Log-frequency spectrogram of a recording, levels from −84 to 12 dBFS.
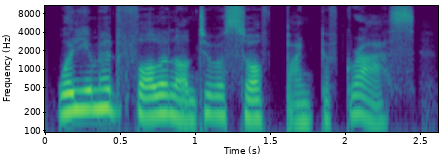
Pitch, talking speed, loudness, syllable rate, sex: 180 Hz, 230 wpm, -18 LUFS, 5.1 syllables/s, female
